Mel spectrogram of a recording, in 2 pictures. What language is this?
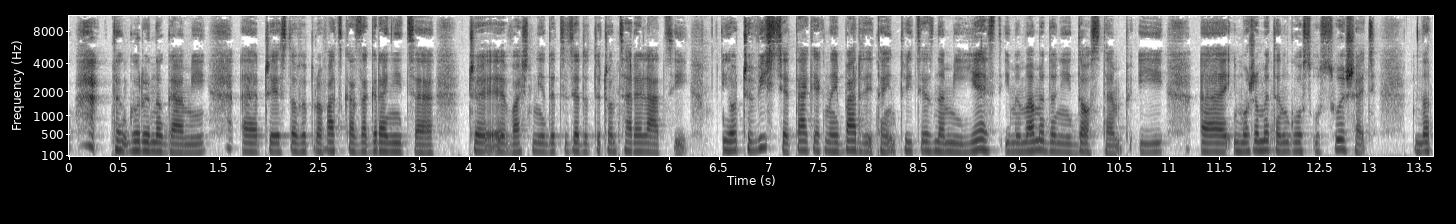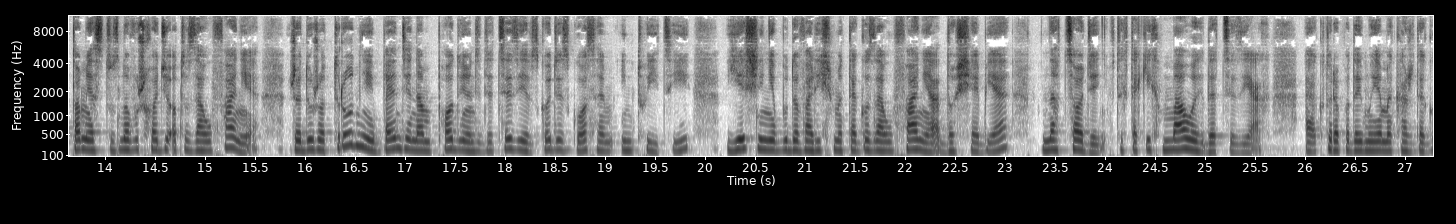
Polish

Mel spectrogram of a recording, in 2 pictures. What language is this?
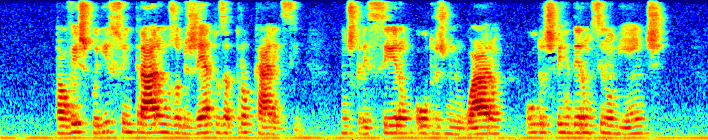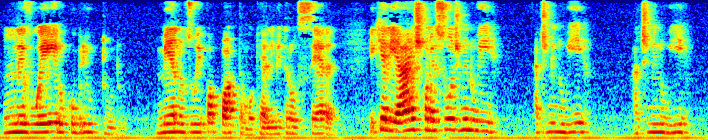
Portuguese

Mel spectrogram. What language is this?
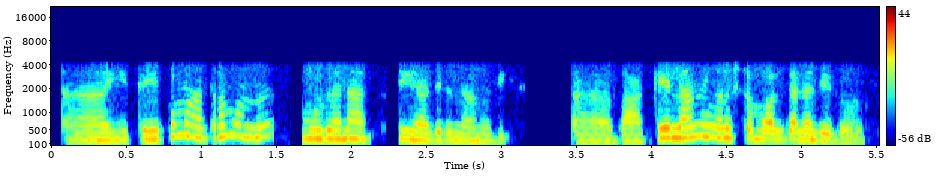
Malayalam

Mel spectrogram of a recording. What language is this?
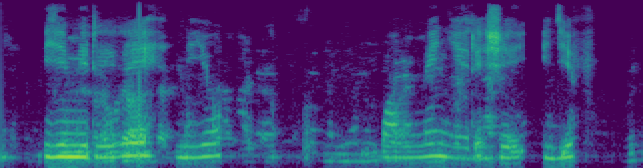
Kinyarwanda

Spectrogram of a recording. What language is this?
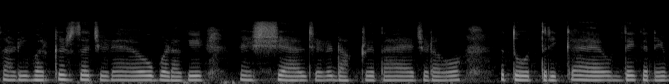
Dogri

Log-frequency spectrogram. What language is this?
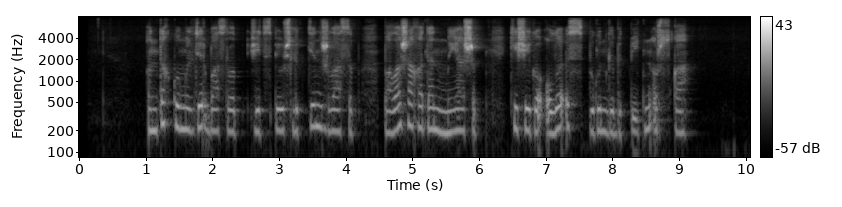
Kazakh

